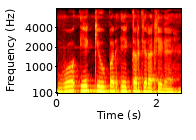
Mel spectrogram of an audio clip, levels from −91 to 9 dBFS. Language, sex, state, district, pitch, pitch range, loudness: Hindi, male, Arunachal Pradesh, Lower Dibang Valley, 155 Hz, 140-165 Hz, -14 LUFS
